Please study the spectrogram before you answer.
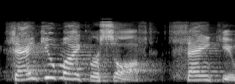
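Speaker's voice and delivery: sarcastic thanks, drawn out. Real, not acted.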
